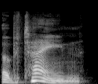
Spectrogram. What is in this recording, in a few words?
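"obtain", British English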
